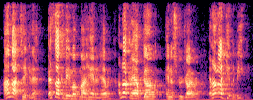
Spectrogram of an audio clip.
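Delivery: indignant protest. Retold or imitated. Kid refusing to take the blame, loud protest. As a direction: protest loudly, laughing a bit.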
